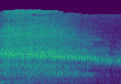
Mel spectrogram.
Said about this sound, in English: So take a deep breath in and breathe out.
